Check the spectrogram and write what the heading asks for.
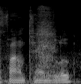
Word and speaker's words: Fontainebleau: La Fontainebleau.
